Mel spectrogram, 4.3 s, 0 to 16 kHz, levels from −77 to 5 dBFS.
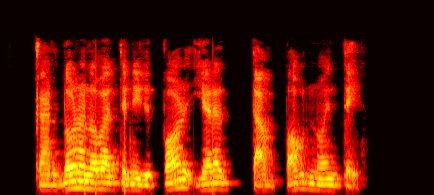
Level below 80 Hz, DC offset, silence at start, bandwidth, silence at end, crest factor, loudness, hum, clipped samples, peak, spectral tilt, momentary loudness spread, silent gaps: -52 dBFS; under 0.1%; 0.35 s; 8 kHz; 0.75 s; 16 dB; -17 LUFS; none; under 0.1%; -2 dBFS; -4.5 dB/octave; 8 LU; 2.43-2.51 s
